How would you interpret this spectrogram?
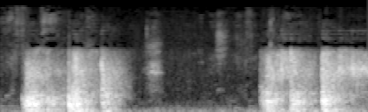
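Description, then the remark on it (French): Heavy thuds of Didier the dog throwing itself against a door, coming in two bursts of three rapid impacts separated by a brief lull with faint shuffling. “Cogne-toi. Jette-toi contre la porte.”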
